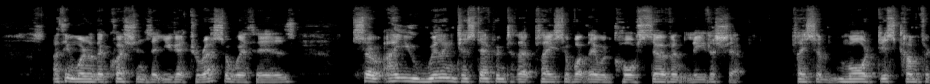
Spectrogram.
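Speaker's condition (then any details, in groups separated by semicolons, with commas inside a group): Cleft lip and palate; time with an orthodontist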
